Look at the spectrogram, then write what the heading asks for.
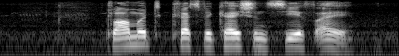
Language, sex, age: English, male, 20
